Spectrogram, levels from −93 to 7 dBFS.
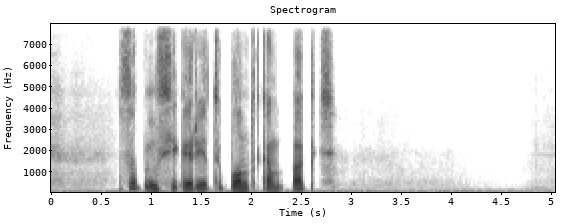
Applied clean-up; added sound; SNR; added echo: neural diffusion model UNIVERSE++.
